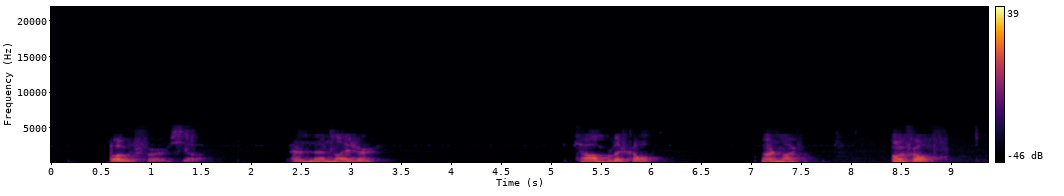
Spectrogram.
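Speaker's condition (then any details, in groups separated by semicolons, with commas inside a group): Tongue cancer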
